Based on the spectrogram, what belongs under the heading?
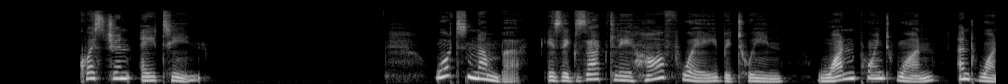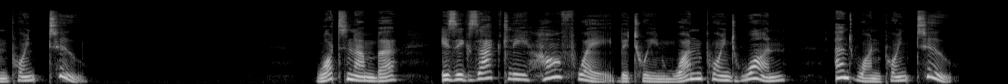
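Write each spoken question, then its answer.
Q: What number is exactly halfway between 1.1 and 1.2?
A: 1.15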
